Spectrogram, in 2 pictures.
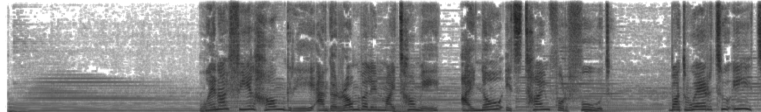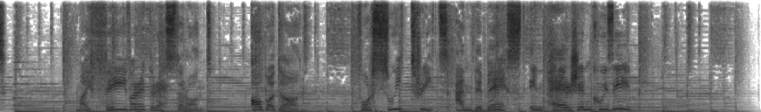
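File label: Farsi Accent English speaking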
